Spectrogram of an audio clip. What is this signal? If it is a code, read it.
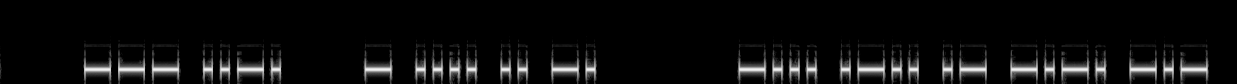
Morse code, heard as a keyed tone, about 14 wpm, 700 Hz. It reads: OF THIN BLACK
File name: Book One / 05-Chapter 5 - 14 WPM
